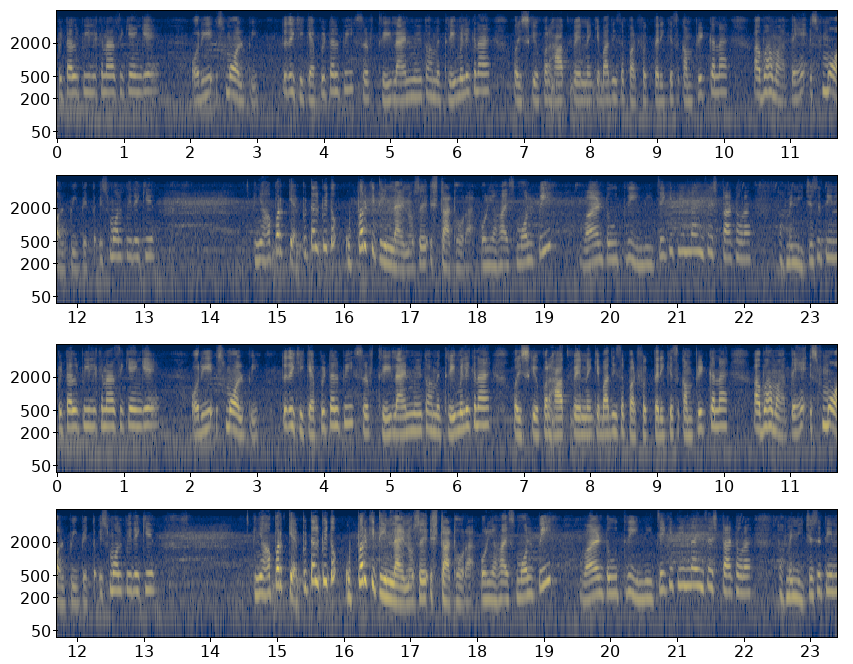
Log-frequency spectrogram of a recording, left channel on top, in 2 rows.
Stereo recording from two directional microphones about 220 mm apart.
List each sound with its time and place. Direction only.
0.0 s a woman's voice: 35° right (ahead or behind)
14.6 s a woman's voice: 40° right (ahead or behind)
